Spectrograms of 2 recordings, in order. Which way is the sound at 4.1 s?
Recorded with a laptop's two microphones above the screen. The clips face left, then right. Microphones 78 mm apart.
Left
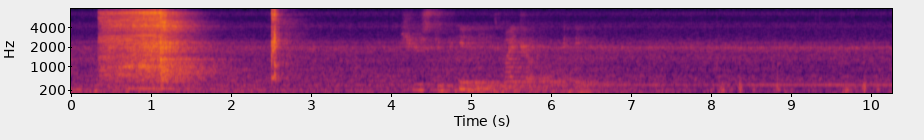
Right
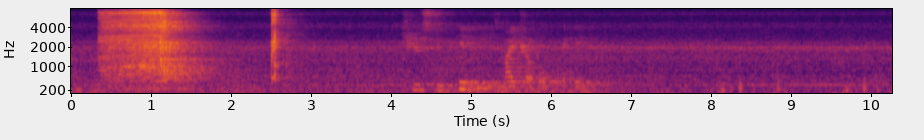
35° right (ahead or behind).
